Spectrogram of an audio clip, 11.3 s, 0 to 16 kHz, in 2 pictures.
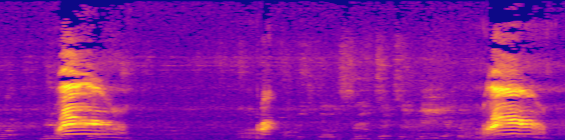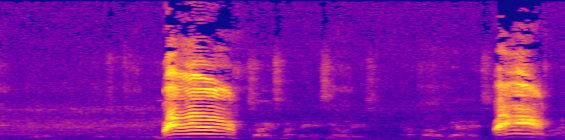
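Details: F4 Savannah tomcat of about 16 lbs using his frequent talking meow as a greeting and bid for attention; four drawn-out, bending, harmonic meows with a brief chirp between the first two, in an otherwise quiet room.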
